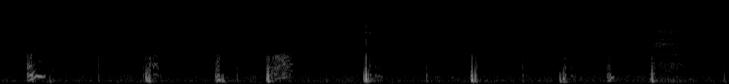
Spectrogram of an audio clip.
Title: Oreo coughing 2/25/2021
